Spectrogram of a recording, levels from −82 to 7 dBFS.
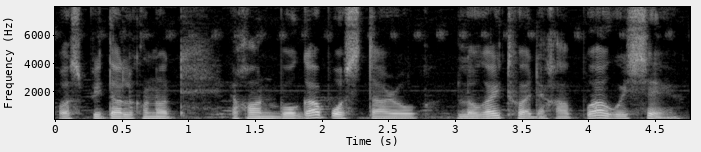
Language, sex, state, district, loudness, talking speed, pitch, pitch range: Assamese, male, Assam, Kamrup Metropolitan, -17 LUFS, 115 wpm, 130 Hz, 125-145 Hz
